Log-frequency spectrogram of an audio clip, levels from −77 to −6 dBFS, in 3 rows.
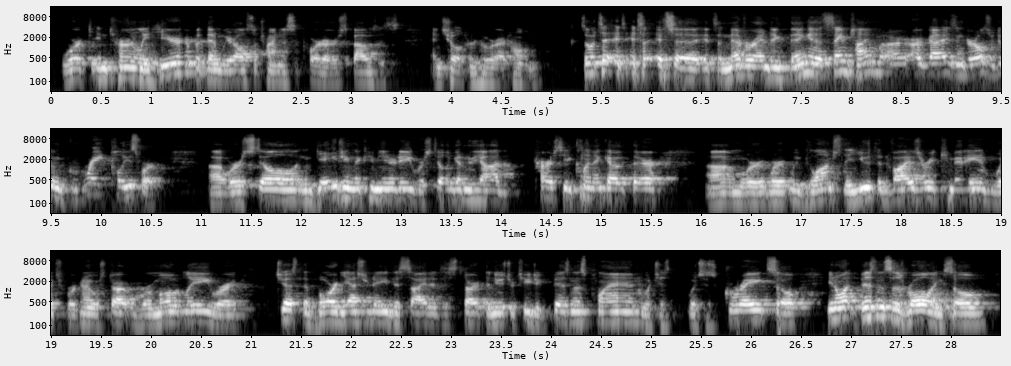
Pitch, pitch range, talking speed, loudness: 130 Hz, 115-170 Hz, 215 wpm, -19 LUFS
